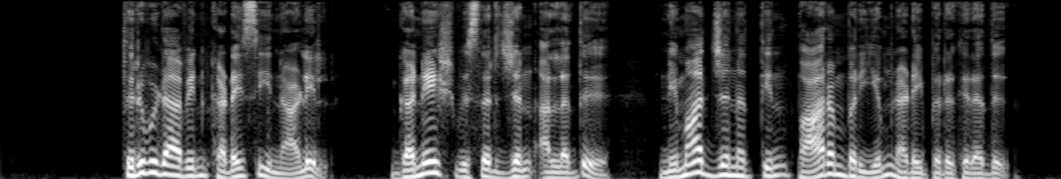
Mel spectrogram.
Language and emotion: Tamil, neutral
